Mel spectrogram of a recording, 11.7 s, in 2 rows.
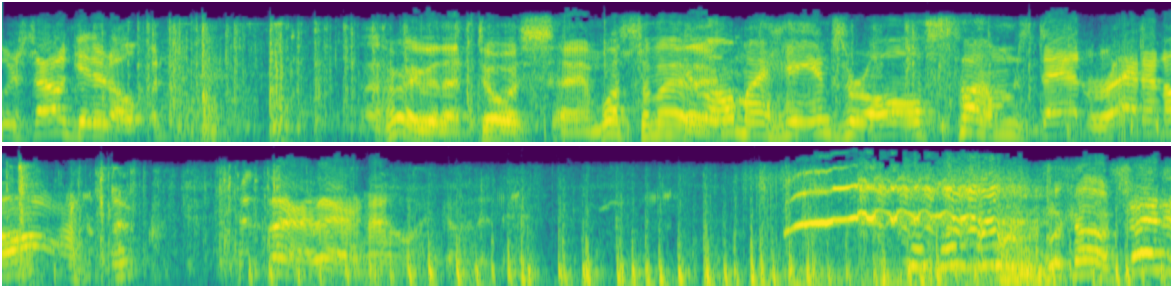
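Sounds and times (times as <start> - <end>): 
speech: 0.0 - 1.0, 1.8 - 7.9, 10.4 - 11.6
horse hooves galloping: 0.2 - 11.6
horse whinnying: 7.0 - 11.6.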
